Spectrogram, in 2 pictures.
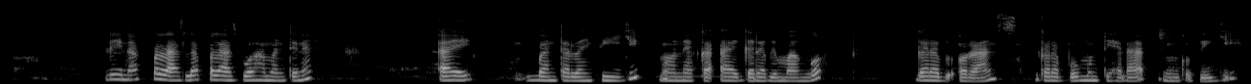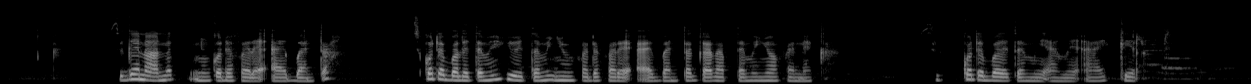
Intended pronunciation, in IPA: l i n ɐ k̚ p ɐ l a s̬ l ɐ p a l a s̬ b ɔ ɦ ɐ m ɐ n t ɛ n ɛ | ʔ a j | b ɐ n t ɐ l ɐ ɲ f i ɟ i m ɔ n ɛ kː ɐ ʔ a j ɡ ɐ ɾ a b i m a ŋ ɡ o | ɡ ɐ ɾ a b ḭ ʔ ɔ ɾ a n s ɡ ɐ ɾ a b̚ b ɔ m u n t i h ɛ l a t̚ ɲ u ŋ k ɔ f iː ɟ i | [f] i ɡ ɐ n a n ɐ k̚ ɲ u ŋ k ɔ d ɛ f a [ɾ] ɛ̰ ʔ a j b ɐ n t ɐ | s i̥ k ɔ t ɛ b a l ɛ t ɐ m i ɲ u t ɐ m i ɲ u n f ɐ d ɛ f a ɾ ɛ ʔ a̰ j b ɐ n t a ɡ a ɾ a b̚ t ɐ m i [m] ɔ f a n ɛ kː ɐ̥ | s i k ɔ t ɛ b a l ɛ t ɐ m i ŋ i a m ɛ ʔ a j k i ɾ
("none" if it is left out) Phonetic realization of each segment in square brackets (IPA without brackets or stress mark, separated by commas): s, ɾ, ɲ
